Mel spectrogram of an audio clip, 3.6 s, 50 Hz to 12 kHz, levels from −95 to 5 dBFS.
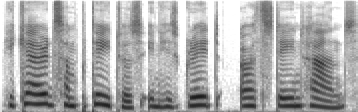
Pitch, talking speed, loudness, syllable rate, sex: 235 Hz, 165 wpm, -16 LUFS, 4.3 syllables/s, female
